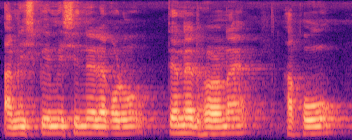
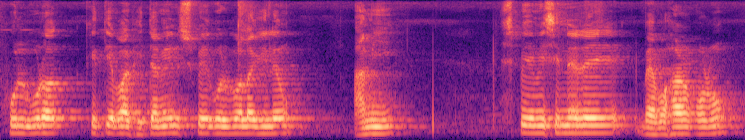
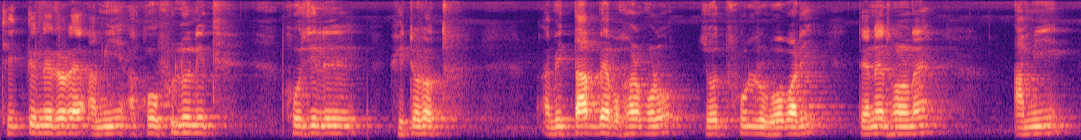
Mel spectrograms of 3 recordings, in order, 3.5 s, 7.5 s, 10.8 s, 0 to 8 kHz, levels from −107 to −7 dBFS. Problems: none marked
